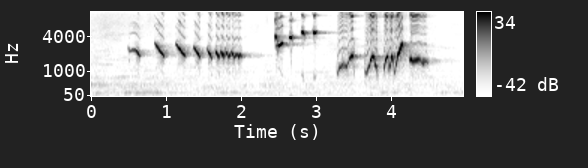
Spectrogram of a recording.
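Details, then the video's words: White-rumped shama in vigorous song: a repeated series of descending whistled notes, a high thin squeaky phrase, then rapid rising whistles, with faint low background hum. "kicau/suara Murai batu gacor | murai Batu ngekek"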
